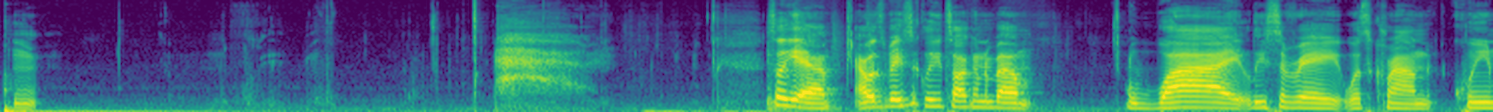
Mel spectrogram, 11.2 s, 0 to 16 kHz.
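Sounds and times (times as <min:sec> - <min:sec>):
speech: 0:00.1 - 0:00.4, 0:05.7 - 0:07.8, 0:08.4 - 0:11.1
person sipping a drink with faint wet slurps: 0:01.2 - 0:05.5
sharp mouth click: 0:03.5 - 0:03.8.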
